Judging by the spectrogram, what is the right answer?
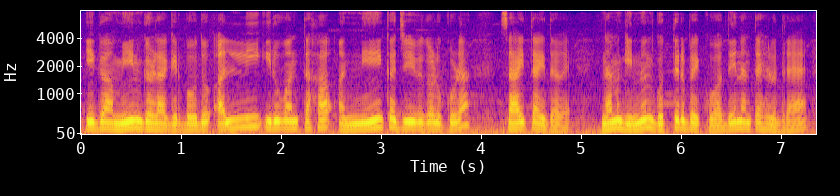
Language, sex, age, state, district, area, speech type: Kannada, male, 18-30, Karnataka, Uttara Kannada, rural, spontaneous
